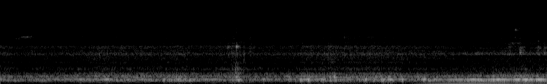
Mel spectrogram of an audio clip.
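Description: NB Mazda Miata's four-cylinder engine running steadily while cruising with the top down, getting louder over the last couple of seconds as a low rumble joins in.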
